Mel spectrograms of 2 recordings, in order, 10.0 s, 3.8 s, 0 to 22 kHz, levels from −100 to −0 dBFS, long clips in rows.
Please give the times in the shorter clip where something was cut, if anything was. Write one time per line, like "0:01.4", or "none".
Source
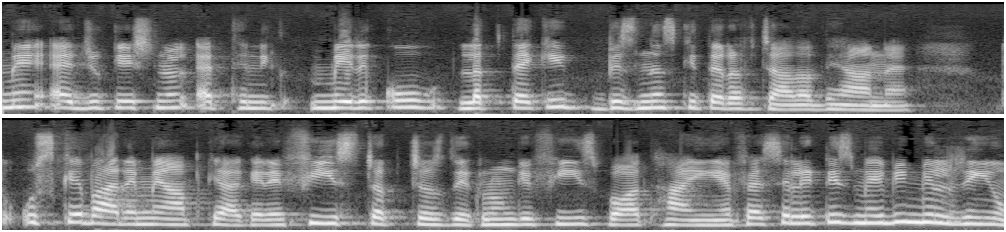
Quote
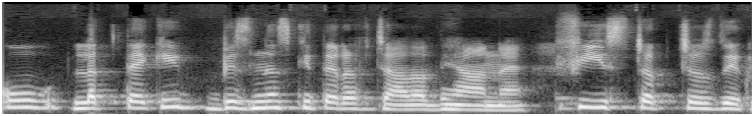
0:02.8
